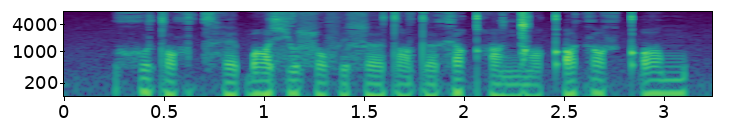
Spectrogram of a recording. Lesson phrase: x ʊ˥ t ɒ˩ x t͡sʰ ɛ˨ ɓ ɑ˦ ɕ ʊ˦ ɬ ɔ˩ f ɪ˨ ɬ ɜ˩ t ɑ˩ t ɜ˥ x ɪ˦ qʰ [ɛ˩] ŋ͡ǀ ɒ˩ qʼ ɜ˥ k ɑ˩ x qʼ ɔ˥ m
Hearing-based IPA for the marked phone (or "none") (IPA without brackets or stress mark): ɛ˩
